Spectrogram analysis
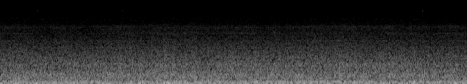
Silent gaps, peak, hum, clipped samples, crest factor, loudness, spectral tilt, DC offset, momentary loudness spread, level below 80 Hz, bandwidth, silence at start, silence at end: none; -18 dBFS; none; under 0.1%; 14 dB; -33 LUFS; -6.5 dB/octave; under 0.1%; 1 LU; -34 dBFS; 14 kHz; 0 s; 0 s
